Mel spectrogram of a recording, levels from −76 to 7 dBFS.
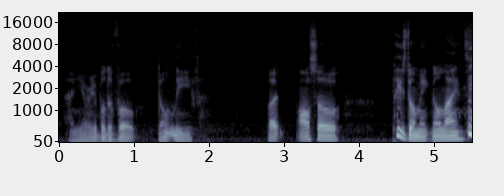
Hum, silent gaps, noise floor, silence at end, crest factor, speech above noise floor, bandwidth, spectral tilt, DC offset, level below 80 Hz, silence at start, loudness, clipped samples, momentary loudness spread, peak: none; none; -63 dBFS; 0 s; 22 dB; 37 dB; 16 kHz; -7.5 dB/octave; under 0.1%; -50 dBFS; 0.1 s; -27 LUFS; under 0.1%; 15 LU; -6 dBFS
